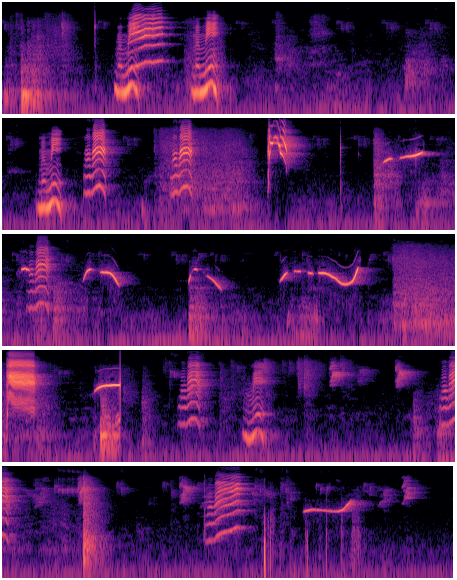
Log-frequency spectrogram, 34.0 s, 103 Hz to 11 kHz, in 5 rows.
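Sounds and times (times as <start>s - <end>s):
parakeet squawking and whistling: 10.8s - 11.3s, 20.4s - 21.1s
parakeet harsh screech: 20.4s - 21.1s.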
